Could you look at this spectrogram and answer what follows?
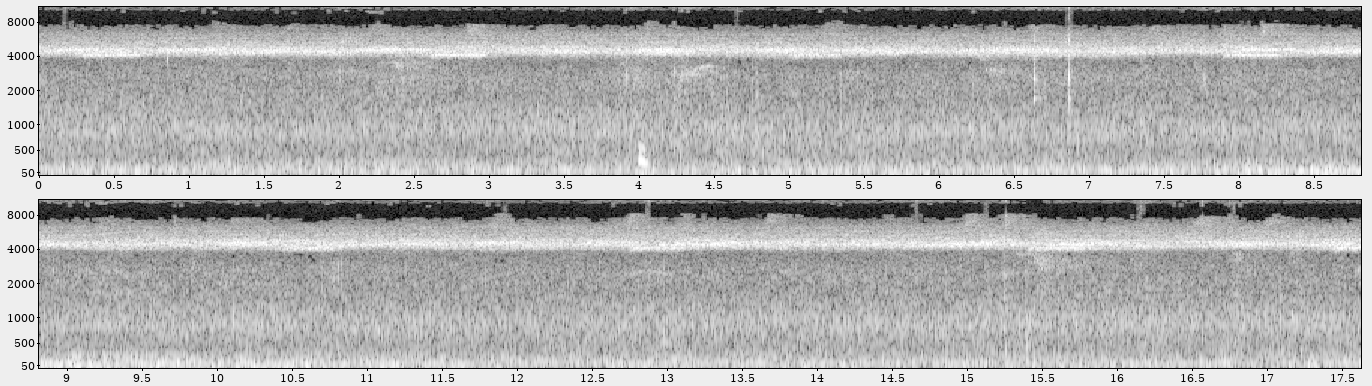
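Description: Outdoor insect chorus: a steady high-pitched trill that never stops, over a low background rumble.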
